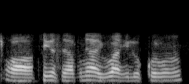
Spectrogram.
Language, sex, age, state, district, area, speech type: Assamese, male, 18-30, Assam, Darrang, rural, conversation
